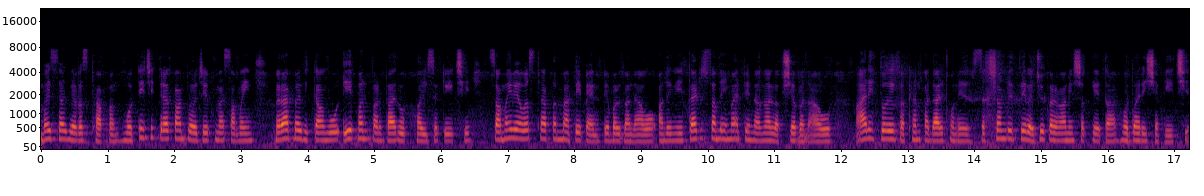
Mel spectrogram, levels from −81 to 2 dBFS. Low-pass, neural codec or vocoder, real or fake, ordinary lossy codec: none; codec, 16 kHz, 1 kbps, FunCodec, trained on LibriTTS, 50 frames a second; fake; none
